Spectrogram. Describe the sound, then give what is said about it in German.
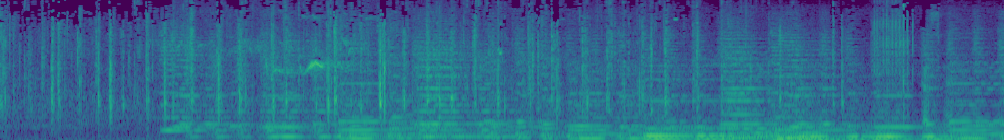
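Hooves of a horse pulling a Fiaker carriage clip-clop in a brisk, steady rhythm, joined after a moment by a low rumbling underneath. “Halt! So, da macht der Fiaker jetzt einen kurzen Stopp.”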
